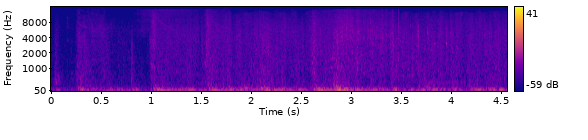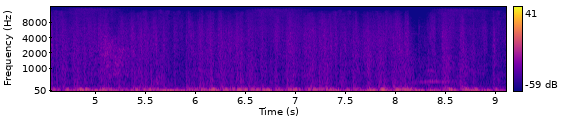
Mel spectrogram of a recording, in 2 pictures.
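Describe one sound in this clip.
Weapon blows strike again and again in a fast fight.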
